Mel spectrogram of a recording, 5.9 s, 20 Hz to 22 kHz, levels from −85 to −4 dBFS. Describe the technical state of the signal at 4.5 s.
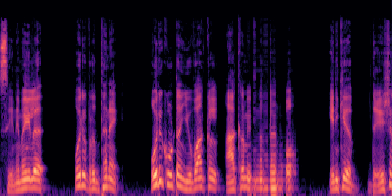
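At 4.5 s the stream is likely starving for new audio, so the software keeps replaying a roughly 7.5 ms buffer while most of the real signal is skipped. From 3.72 to 4.67 s this robotic sound from repeated short buffers imposes a rigid 133 Hz metallic buzz.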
